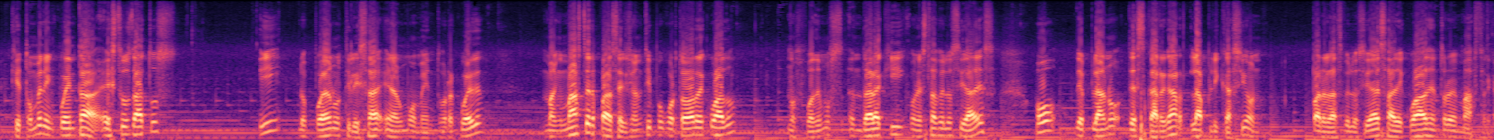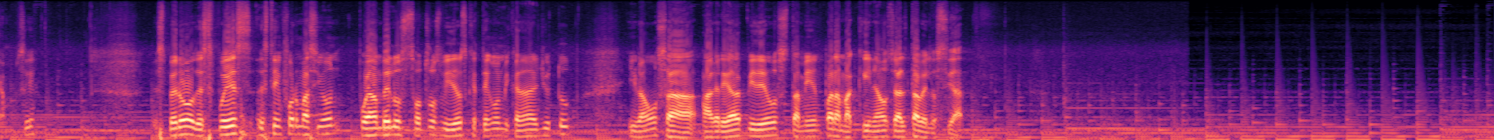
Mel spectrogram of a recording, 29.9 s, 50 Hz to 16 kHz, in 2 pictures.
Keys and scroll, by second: 0.7 Tab, 1.4 alt+Tab, 13.7 Tab, 14.2 alt+Tab, 16.5 alt+1, 17.5 alt+7.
